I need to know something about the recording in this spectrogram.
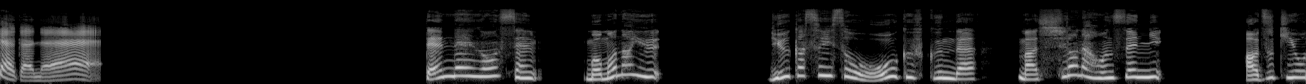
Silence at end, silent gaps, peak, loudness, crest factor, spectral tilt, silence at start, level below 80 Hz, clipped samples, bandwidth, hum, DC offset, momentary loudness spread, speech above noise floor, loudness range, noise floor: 0 s; 1.05-4.19 s, 5.47-5.81 s, 6.72-6.90 s, 7.10-7.62 s, 11.68-11.76 s, 11.93-12.36 s; -4 dBFS; -19 LUFS; 16 dB; -4 dB/octave; 0 s; -74 dBFS; under 0.1%; 14 kHz; none; under 0.1%; 7 LU; over 72 dB; 8 LU; under -90 dBFS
